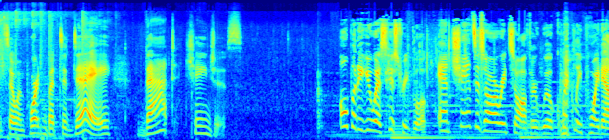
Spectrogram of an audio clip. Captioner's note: laughter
